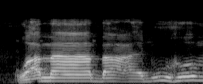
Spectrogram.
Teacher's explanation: dia tak 100% keluar daripada hidung sebab mulut masih terbuka sikit lagi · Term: ikhfa syafawi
